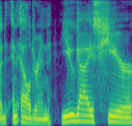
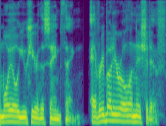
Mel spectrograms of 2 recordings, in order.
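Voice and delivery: ordinary delivery

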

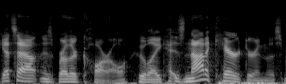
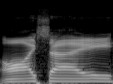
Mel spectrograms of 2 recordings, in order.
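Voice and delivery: put-on Boston accent, delivered much slower; 2 semitones higher, 3 dB louder than usual. Show how far the actor in the Boston movie does not go, in a full JFK Boston accent. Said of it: "He doesn't go full JFK like".

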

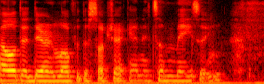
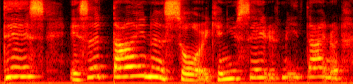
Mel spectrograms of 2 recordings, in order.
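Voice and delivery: put-on high-pitched baby talk voice. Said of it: "such a high-pitched voice".

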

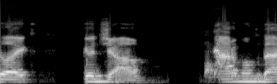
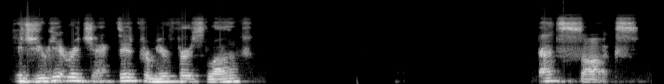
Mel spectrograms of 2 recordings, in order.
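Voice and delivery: voiced stage half-whisper; 3 semitones higher than usual. Asking another character a teasing question in the game: half-whispering. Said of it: "I'm gonna whisper to Kairi".

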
